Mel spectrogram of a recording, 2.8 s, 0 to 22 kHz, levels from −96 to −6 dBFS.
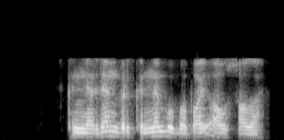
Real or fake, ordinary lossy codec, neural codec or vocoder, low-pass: real; AAC, 16 kbps; none; 7.2 kHz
